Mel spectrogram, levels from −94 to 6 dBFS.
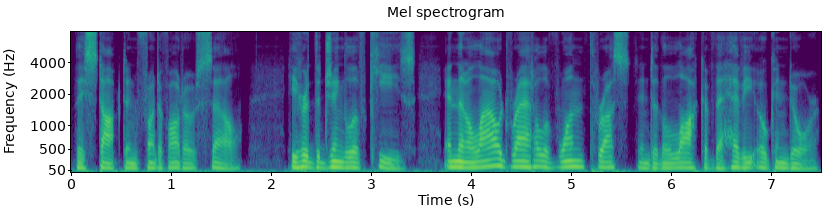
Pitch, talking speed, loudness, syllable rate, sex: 105 Hz, 230 wpm, -20 LUFS, 5.5 syllables/s, male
